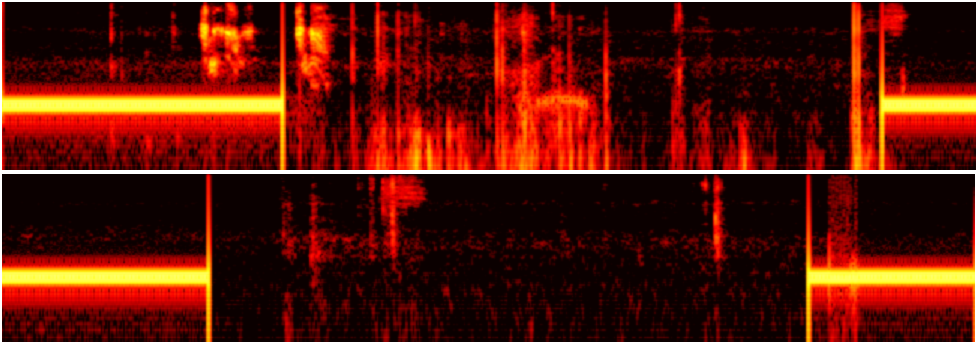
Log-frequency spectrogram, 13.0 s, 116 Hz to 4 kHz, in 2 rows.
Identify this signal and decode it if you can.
Ringback tone (North America), 440 + 480 Hz.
